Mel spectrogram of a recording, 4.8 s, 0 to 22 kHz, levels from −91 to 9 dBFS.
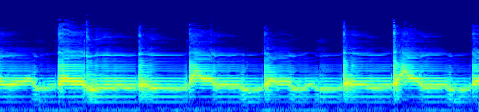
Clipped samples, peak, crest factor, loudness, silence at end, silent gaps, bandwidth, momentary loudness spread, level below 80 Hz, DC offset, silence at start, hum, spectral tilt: under 0.1%; -12 dBFS; 18 dB; -31 LUFS; 0 s; none; 12 kHz; 8 LU; -68 dBFS; under 0.1%; 0 s; none; -1 dB/octave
